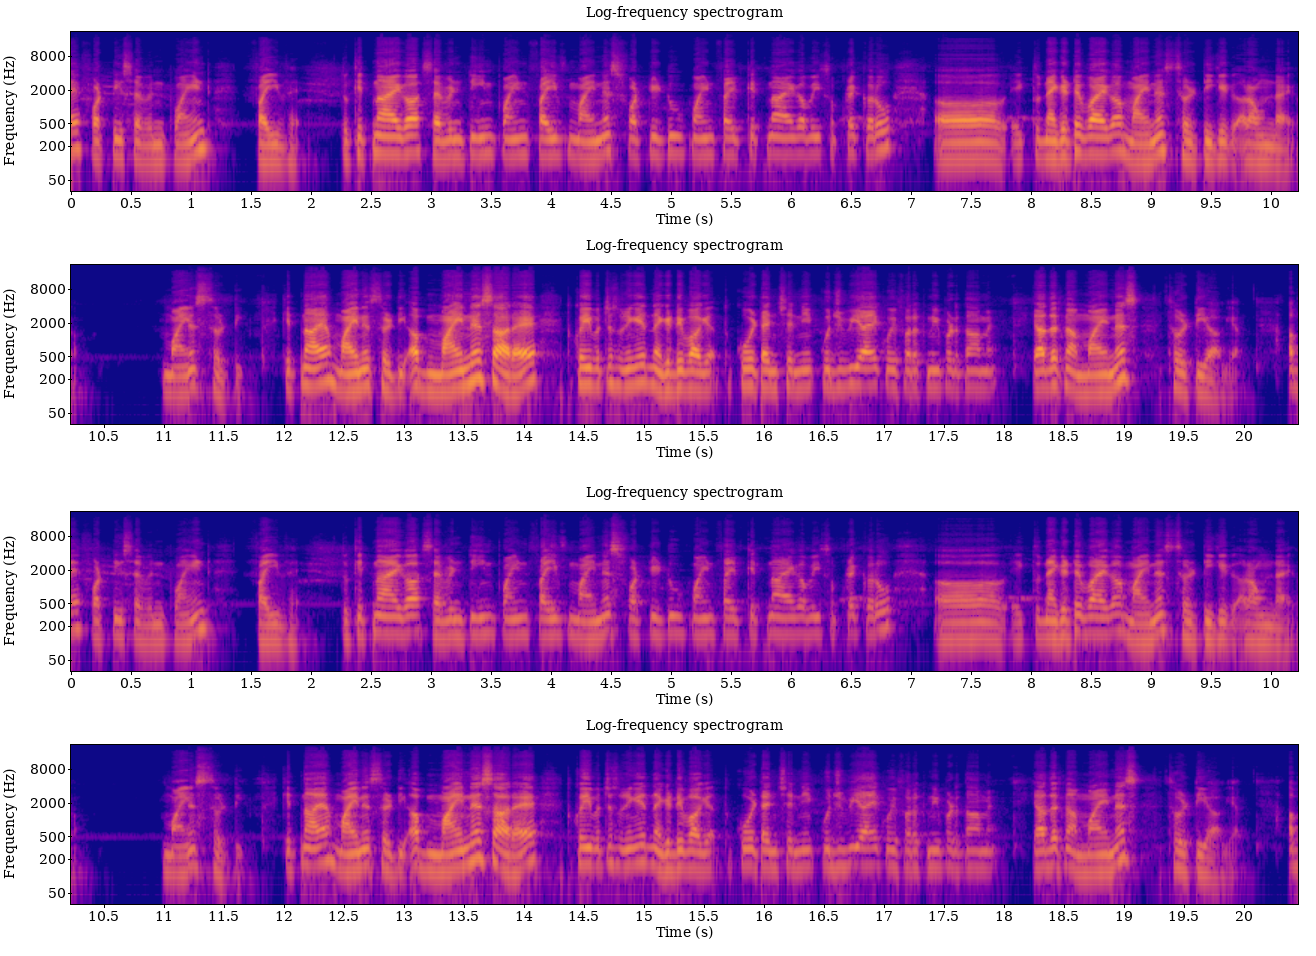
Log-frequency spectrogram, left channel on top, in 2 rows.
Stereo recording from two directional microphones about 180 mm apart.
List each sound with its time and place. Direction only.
0.0 s speech: 30° left (ahead or behind)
